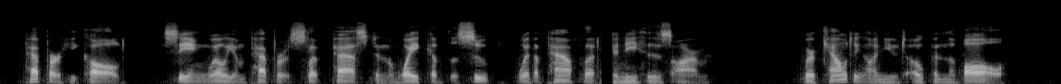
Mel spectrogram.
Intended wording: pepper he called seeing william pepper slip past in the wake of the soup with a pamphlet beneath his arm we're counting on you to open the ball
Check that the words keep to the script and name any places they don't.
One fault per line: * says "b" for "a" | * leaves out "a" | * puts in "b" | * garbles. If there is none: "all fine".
all fine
